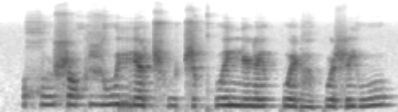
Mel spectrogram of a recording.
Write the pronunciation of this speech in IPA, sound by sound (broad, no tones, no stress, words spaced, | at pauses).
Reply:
χṳʂɔx ʑurʲa ʈ͡ʂʰṳʈ͡ʂɪkʷʰe nʲeɳe kʷɪ ɽa̤kʷeʂ ju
